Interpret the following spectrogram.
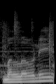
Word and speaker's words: Maloney: Okay, I am here with my friend Maloney. Am I getting that You are correct, right? Yeah. Not that hard of a name, but you always have to check. You'd be surprised. Really? Rhymes with baloney.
